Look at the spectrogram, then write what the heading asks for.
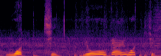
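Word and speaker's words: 妖怪ウォッチ: Avec la bonne prononciation, Yokai Watchi. C'est un wo, un o. Non pas wa, mais wo, et on le retient. Watchi, Yokai Watchi.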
